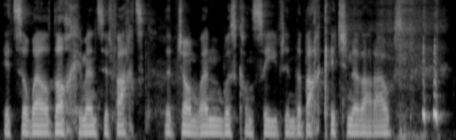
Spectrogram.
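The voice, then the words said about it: Poor put-on Liverpool accent. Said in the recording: “trying to do a Liverpool accent and it sounds terrible ... a really shit Liverpool accent”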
